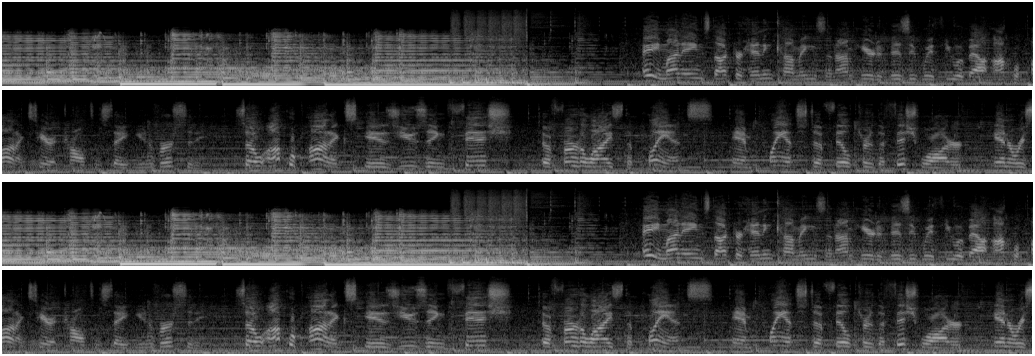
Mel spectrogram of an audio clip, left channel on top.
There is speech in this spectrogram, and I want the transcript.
Hey, my name's Dr. Hennen Cummings, and I'm here to visit with you about aquaponics here at Tarleton State University. So aquaponics is using fish to fertilize the plants and plants to filter the fish water in a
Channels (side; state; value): right; noise; hum, 24 dB below the sound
